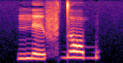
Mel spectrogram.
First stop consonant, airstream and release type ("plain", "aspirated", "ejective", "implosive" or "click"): plain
